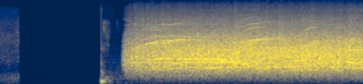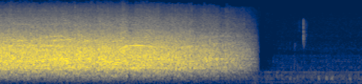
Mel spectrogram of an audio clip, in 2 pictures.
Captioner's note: cheers and Applause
